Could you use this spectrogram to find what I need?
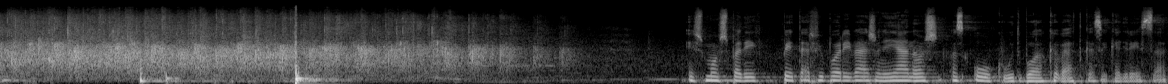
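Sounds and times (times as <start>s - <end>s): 
crowd applauding: 0.0s - 5.8s
speech: 6.9s - 11.6s.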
